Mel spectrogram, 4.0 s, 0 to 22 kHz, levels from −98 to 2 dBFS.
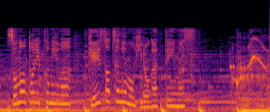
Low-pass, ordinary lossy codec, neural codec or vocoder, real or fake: none; none; codec, 16 kHz, 16 kbps, FreqCodec, larger model; fake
